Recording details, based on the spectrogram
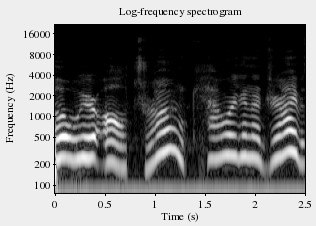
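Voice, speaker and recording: Putting on a character voice, a man speaks at a moderate pace in an extremely high pitch. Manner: soft and slow.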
